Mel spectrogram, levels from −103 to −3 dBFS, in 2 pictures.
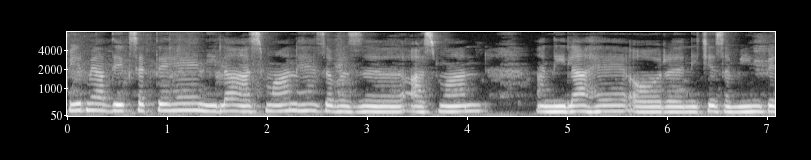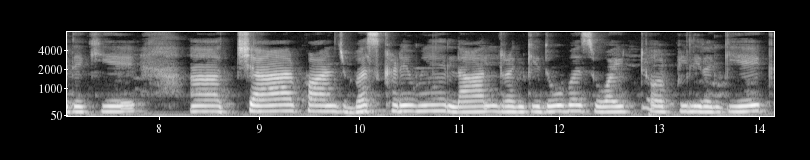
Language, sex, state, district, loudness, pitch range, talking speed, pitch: Hindi, female, Chhattisgarh, Bastar, -16 LUFS, 185-210 Hz, 155 wpm, 195 Hz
